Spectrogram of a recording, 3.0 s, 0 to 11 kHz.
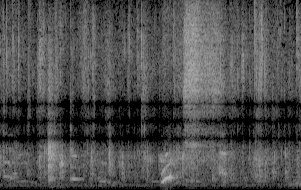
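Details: Chinook puppy from the Zen litter at feeding time on February 12, 2012, giving one short rising whimper amid indoor clatter, with a person's voice instructing the dogs nearby.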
